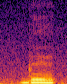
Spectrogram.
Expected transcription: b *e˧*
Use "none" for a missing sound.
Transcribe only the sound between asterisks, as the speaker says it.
e˧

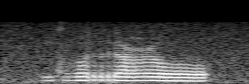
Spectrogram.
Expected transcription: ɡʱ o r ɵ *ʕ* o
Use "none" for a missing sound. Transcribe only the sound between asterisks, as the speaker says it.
ʕ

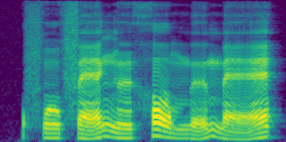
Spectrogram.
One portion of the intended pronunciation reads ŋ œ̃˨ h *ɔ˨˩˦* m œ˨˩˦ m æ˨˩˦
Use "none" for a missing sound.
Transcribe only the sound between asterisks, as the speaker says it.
ɔ˦˨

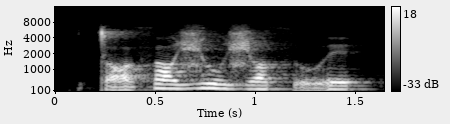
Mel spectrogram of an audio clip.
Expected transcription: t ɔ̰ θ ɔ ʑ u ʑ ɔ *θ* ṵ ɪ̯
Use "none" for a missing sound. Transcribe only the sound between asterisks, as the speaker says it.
θ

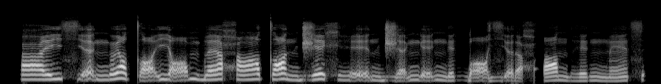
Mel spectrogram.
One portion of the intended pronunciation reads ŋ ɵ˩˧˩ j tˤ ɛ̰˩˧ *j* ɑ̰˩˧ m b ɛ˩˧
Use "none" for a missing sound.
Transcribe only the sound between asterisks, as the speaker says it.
j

